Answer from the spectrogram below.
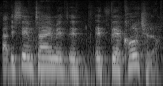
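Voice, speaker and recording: A man's voice: fairly high pitch, normal speed, a bit bright. A man, co-hosting a casual panel chat. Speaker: co-host.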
